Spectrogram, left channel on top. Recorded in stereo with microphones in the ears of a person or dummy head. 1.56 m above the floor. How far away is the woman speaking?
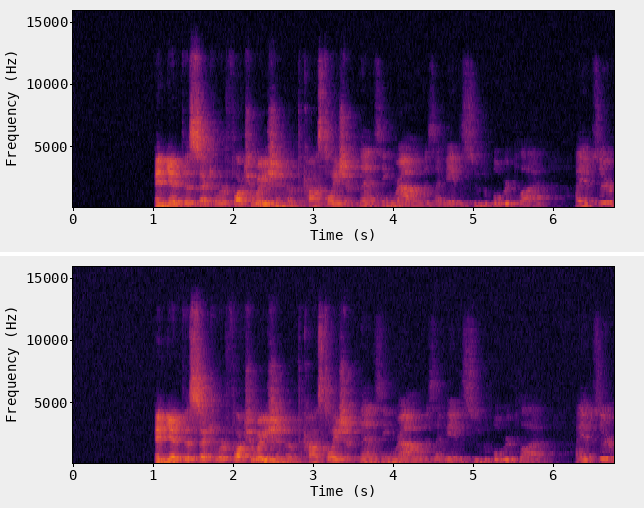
About 0.9 m.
